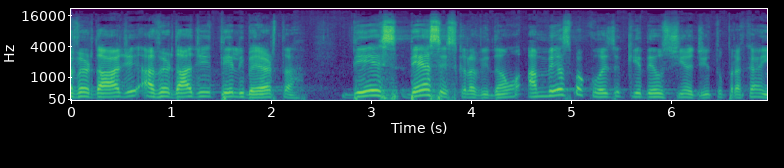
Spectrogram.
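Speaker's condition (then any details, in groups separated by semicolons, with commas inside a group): No condition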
